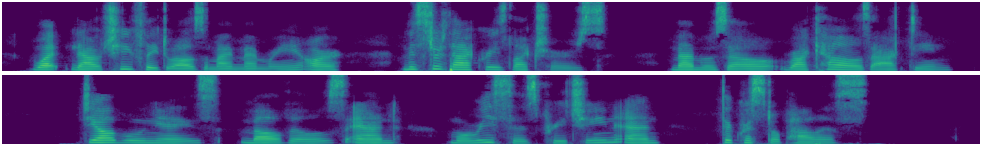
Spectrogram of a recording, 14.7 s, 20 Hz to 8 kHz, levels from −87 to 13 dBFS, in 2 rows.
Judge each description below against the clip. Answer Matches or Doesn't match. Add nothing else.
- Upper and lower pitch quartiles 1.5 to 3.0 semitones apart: Matches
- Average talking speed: Doesn't match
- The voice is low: Doesn't match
